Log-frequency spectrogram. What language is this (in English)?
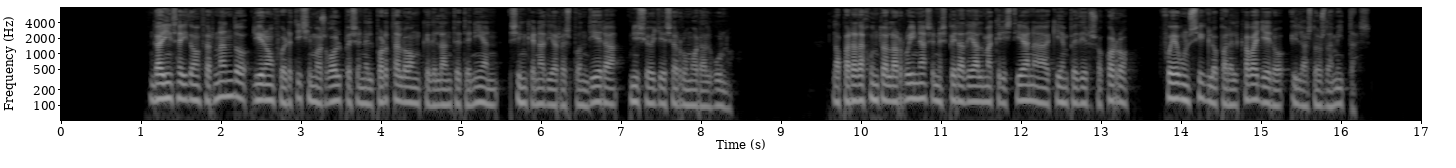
Spanish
